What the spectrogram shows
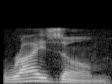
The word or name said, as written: rhizome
